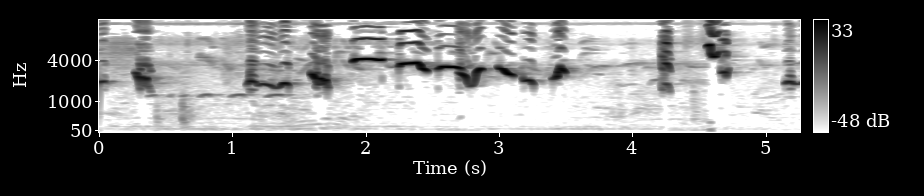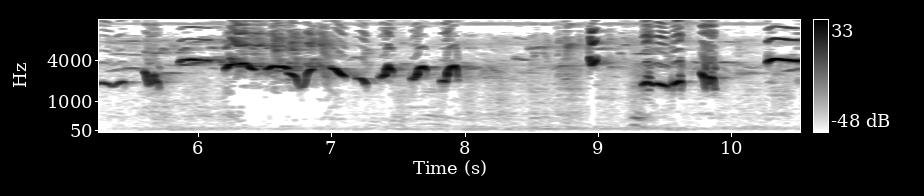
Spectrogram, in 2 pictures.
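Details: Oriental magpie-robin singing, a recording meant for luring wild birds and stirring up kept ones; bright, fast whistled phrases of wavering and falling notes in bursts separated by short pauses, with a faint low hum.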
